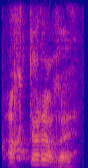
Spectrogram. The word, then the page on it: axtaraGE: Xyzyl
